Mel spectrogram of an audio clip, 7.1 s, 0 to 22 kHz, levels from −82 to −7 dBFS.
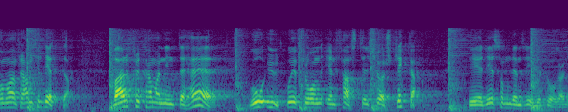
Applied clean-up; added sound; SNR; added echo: none; Tools; 16 dB; none.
